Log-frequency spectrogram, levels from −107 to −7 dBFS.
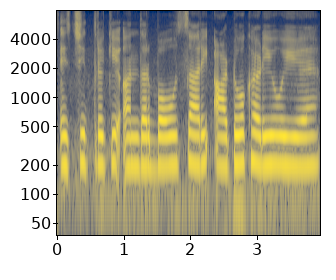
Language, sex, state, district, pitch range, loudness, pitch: Hindi, female, Chhattisgarh, Raipur, 195-205 Hz, -14 LUFS, 200 Hz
